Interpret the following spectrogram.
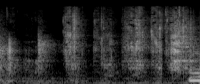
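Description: A wooden spoon stirring a thick soybean-paste marinade in a ceramic bowl: repeated short scraping and rubbing strokes against the bowl, several a second.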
